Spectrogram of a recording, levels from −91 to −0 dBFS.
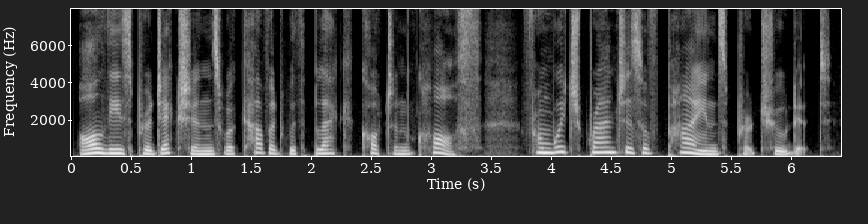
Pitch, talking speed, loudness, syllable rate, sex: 210 Hz, 140 wpm, -17 LUFS, 4.6 syllables/s, female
